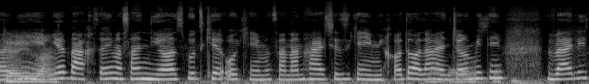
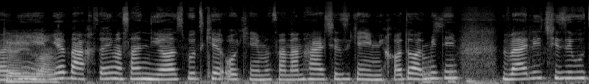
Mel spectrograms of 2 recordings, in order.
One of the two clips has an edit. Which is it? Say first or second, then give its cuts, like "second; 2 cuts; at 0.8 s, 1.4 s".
second; 1 cut; at 4.2 s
